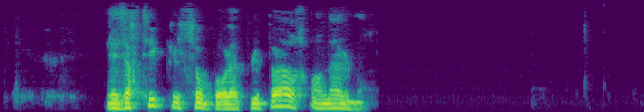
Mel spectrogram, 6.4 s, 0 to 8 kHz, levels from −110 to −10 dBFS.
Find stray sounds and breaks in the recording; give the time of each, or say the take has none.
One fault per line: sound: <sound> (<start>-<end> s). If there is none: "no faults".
no faults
